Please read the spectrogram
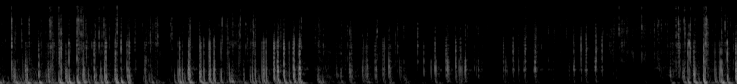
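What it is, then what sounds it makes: Cardboard chocolate bar box. Fingers with painted nails grip, squeeze and scratch the front and back of a small, flat, full yellow cardboard chocolate bar box. The result is a dense run of fast, dry crackling and scratchy crinkles with a low, papery body and bright edges. The sound eases into softer, sparser rustling near the middle before building back up at the end.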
